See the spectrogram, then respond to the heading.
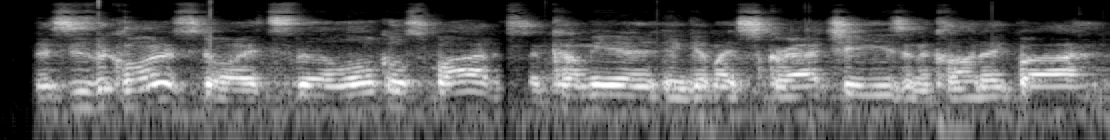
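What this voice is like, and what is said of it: Fake Boston accent, dropped R's. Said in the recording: “Why were you dropping? Why are you putting your R? ... Why were you you Bostoning up your R's? ... I got a fake Boston accent. ... it's pretty good. ... I Bostonied it up ... everyone who heard it immediately shit on my Boston accent, said it was bad.”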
